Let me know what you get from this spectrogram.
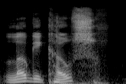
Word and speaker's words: logikos: There is a Greek word that's derived from the same logos word, the Greek word logikos, which sounds like it rhymes with logical, and that's what it means.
